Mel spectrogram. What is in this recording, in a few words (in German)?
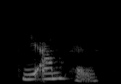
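"Ampel", German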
